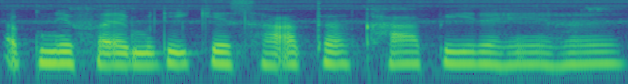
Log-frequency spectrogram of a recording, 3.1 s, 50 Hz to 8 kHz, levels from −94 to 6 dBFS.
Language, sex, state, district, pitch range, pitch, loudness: Hindi, female, Bihar, Vaishali, 170-180 Hz, 175 Hz, -20 LUFS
